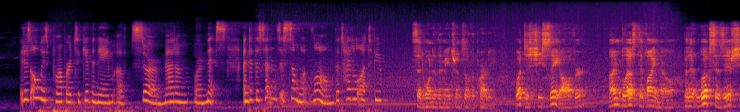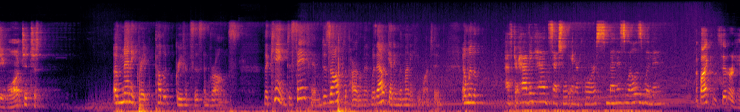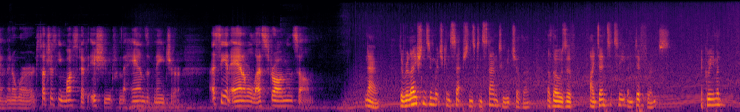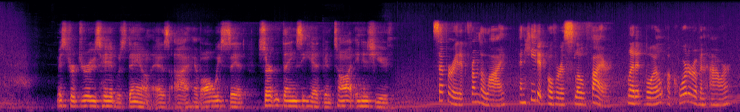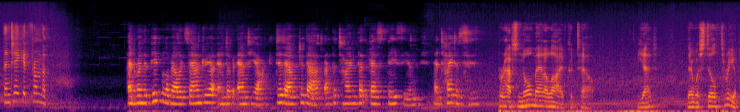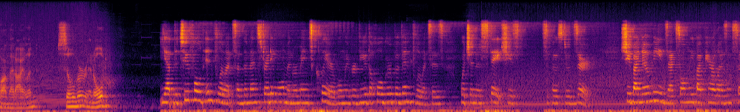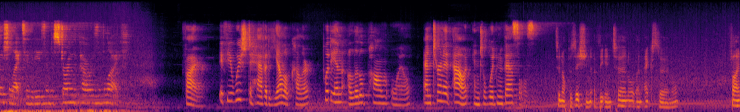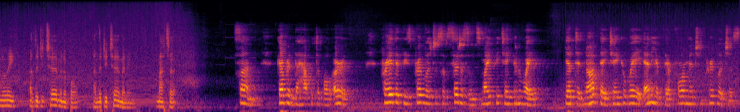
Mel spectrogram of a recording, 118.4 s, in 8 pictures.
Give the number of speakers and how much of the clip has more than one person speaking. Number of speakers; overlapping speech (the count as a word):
ten, no overlap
